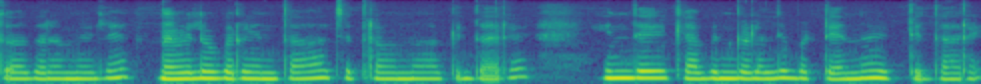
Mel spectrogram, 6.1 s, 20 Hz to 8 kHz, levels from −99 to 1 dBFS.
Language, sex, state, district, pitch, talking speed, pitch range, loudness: Kannada, female, Karnataka, Mysore, 230 Hz, 135 wpm, 220-245 Hz, -14 LUFS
